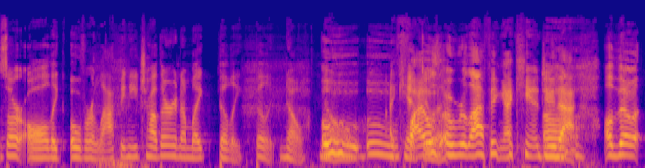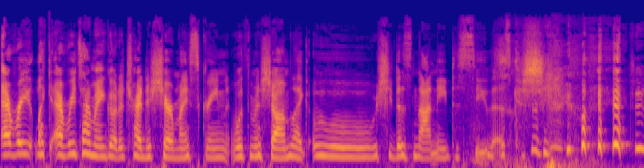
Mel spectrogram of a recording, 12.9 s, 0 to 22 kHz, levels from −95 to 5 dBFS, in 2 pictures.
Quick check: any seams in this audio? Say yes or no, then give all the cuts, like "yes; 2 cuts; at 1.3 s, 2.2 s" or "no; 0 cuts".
no; 0 cuts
